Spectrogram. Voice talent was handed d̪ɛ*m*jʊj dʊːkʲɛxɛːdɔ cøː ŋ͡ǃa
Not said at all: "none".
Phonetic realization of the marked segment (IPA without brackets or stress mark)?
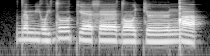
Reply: m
